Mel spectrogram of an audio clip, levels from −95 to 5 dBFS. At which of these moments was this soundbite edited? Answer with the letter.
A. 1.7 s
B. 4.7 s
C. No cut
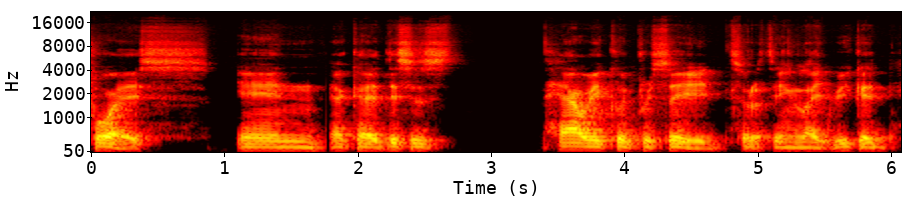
A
